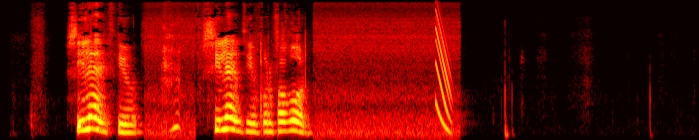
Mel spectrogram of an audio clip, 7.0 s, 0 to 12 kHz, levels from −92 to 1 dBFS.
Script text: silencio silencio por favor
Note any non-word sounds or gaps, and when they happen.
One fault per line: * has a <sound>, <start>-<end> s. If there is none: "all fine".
* has a throat clearing, 1.6-1.8 s
* has a chirp, 4.4-4.5 s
